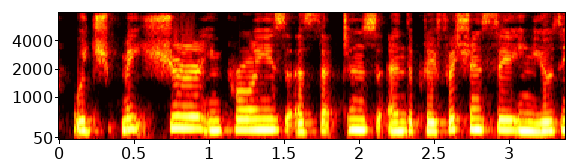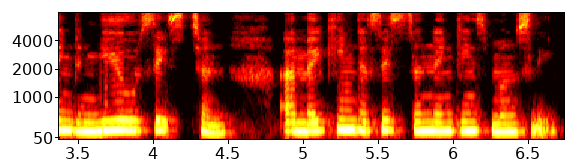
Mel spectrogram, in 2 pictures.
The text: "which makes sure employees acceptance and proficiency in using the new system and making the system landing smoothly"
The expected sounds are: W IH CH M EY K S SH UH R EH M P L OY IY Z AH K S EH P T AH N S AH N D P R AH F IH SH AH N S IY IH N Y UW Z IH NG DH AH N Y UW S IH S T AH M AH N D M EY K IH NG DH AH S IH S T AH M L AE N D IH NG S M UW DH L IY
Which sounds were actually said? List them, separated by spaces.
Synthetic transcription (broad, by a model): W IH CH M EY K SH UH R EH M P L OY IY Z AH S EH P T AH N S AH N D P R AH F IH SH AH N S IY IH N Y UW Z IH NG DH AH N Y UW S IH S T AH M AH M EY K IH NG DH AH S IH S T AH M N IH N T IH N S M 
